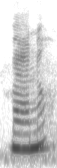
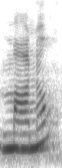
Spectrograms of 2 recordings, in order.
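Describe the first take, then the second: First: Mano as "MAN-oh", questioning rise; silent N, second try. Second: Mano as "MAH-no", questioning rise; silent final N. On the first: Streamer correcting a viewer's name, trying Mano as "MAN-oh". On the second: Streamer correcting a viewer's name, trying Mano as "MAH-no". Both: Real, not acted. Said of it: "N is silent".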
